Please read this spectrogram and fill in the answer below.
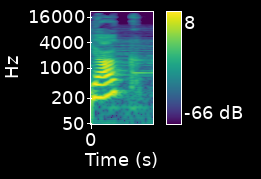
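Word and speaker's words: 약: as you can see yak yak means medicine yuck in india we like basically like in our childhood we say like yuck so it is like that yeah cook pharmacy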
